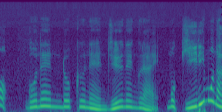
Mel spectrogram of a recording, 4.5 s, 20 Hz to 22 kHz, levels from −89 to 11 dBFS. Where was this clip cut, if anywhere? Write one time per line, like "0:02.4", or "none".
0:03.3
